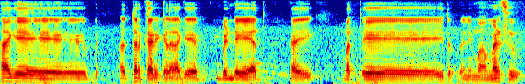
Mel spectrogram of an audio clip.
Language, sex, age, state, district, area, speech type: Kannada, male, 60+, Karnataka, Udupi, rural, spontaneous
